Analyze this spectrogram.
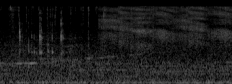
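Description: A spray can hisses.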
